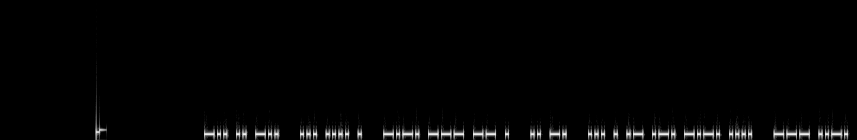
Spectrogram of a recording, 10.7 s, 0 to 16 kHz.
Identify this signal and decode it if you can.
Morse code, heard as a keyed tone, about 32 wpm, 700 Hz. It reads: DID SHE COME IN SEARCH OF
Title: Sentences from Top 1000 Words - Review Part 5 - 30wpm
